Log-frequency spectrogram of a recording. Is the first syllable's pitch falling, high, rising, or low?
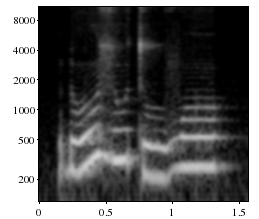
rising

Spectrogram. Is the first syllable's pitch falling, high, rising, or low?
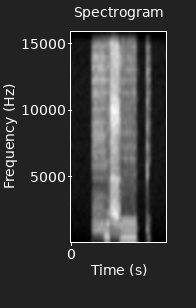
low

